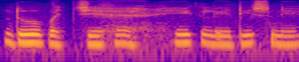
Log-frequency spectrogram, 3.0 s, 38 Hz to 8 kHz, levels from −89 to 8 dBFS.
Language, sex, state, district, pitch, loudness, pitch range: Hindi, female, Bihar, Patna, 190 Hz, -16 LUFS, 180-205 Hz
